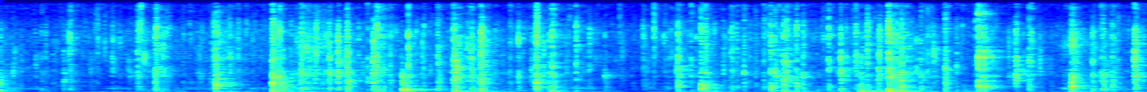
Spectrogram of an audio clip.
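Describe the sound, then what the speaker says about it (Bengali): Chopped potatoes lightly frying in a karahi, a steady close sizzle with occasional stirring scrapes and clinks of a utensil against the pan, continuous throughout. "সেই আলুগুলো আমি হালকা করে এখানে একটু ভেজে নেব।"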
